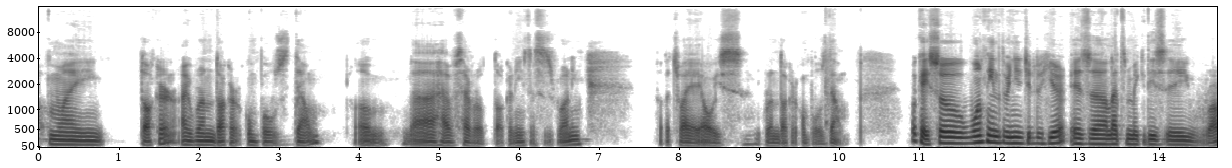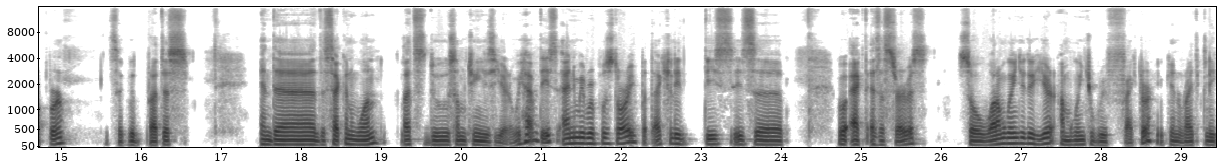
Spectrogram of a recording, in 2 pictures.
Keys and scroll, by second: 14.8 Return, 29.2 shift+super+k.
